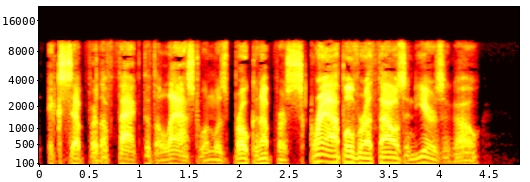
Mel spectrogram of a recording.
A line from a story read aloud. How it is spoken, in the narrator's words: he mumbled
